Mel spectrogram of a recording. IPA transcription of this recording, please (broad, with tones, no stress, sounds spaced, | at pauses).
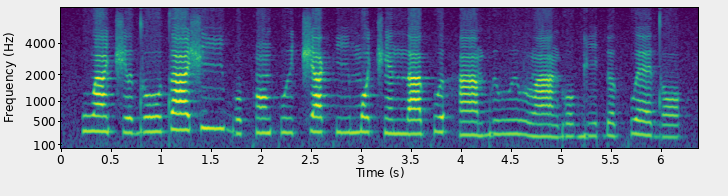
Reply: w ã˦ t͡ʃ ə˧ d oː˧ t aː˦ ʃ iː˦ b o˨ k ɔ̃˧ kʷ ɨ˧ t͡ʃ a˦ k iː˧ m ɔ˦ t͡ʃ ɛ̃˧ n a˧ kʷ ə˦ h ã˧ b ɨ˧ v ɨ˧ v ã˨ ɡ o˨ ɡ i˨ ɗ ə˨ kʷ ɛ˦˨ d ɔ˨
